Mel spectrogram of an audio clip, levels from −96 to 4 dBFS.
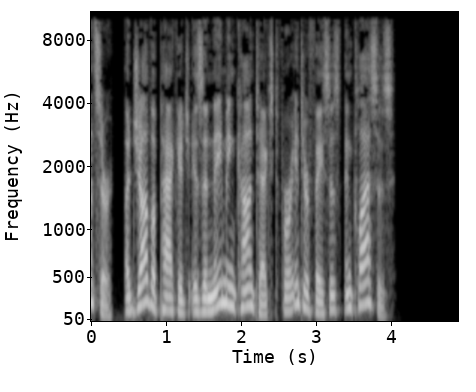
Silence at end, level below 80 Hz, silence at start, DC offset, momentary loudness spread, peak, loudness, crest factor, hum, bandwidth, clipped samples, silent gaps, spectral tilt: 0.9 s; -60 dBFS; 0 s; under 0.1%; 8 LU; -2 dBFS; -20 LUFS; 20 dB; none; 10.5 kHz; under 0.1%; none; -5 dB/octave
